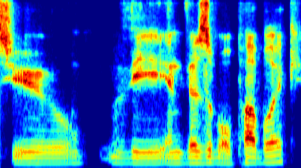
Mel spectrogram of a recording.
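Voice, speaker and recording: A man's bright, sharp-toned voice on a very clean recording with a silent background. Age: 30s. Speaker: podcast host, guest on another show. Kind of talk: casual interview chat.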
